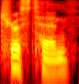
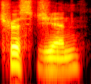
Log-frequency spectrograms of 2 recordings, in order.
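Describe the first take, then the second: First: The name does not end like Christian. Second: The name ends like the word Christian. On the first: The speaker calls it wrong. "I hate getting called Tristan" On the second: The speaker calls it right. "it is pronounced Tristan"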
